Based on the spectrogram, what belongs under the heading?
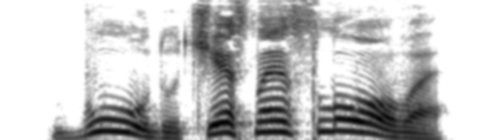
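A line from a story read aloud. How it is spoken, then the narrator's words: Boy exclaiming joyfully. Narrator (Russian): радостно воскликнул мальчик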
